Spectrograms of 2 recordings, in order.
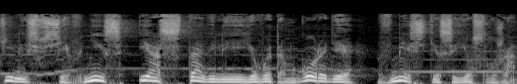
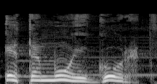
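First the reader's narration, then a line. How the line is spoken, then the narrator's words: Woman exclaiming. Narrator (Russian): хозяйка медного дворца воскликнула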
